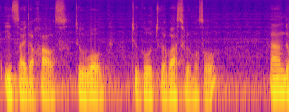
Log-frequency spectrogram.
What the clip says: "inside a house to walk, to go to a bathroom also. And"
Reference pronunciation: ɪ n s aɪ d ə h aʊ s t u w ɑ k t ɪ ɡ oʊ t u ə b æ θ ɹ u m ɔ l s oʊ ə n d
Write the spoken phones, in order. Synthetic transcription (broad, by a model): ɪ n s aɪ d ə h aʊ s t u w ɑ k t ɪ ɡ oʊ t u ə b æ s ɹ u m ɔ s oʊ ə n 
